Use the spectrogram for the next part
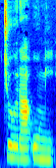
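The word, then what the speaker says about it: cura umi (美ら海): Eh kan Okinawa suizoku umi wa 15 um, akuarium yang bernama Okinawa Umi ini kenapa tadi saya agak tersendat membacanya ya karena cara baca bahasa Okinawa itu agak berbeda ya. Ini kan B sebenarnya, tapi dia dibacanya cu ya. Ra umi, umi laut sih, tapi jarang kan biasanya curakai misalnya ya, tapi ini dia dibaca cara baca Jepangnya cura umi nih.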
